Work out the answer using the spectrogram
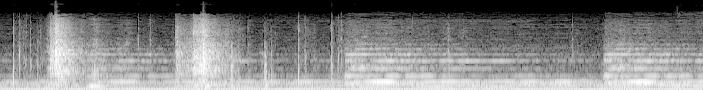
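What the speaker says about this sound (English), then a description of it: "It's a church bell." A church bell in the video game Silent Hill tolls with a sustained ringing hum, struck again partway through, with a few soft thumps early on and no talking.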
